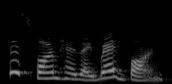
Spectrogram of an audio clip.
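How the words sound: It is said as a question, rising.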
